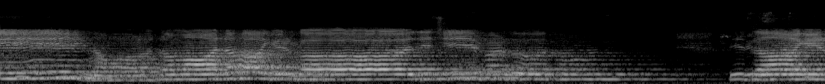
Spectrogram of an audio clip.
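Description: Melodic chanting of a Tibetan Buddhist prayer in long held notes that slide between pitches. The chant fades out about six seconds in, then resumes after a short breath pause near the end.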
